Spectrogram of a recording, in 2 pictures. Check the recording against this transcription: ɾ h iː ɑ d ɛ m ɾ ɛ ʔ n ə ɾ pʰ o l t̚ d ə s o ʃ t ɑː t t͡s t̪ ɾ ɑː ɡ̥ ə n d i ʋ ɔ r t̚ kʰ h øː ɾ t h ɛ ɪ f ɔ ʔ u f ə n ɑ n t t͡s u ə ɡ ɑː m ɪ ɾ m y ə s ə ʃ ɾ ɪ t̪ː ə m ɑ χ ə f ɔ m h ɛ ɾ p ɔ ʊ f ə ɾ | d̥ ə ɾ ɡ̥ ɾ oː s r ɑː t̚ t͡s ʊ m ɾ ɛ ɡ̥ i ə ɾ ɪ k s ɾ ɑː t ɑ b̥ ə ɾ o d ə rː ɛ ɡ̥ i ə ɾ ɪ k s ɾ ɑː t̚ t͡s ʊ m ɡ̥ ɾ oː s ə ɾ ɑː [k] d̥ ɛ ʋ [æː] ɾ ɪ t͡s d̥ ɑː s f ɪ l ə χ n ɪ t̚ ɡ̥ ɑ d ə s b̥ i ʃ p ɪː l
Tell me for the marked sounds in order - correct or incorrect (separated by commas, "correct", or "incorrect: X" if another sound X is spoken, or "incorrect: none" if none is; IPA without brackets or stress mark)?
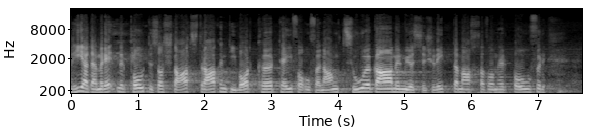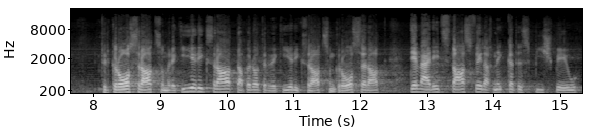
incorrect: t, correct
